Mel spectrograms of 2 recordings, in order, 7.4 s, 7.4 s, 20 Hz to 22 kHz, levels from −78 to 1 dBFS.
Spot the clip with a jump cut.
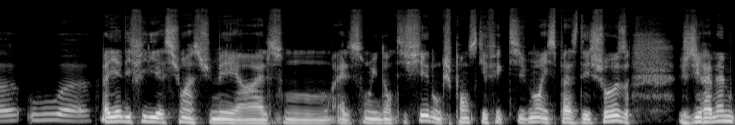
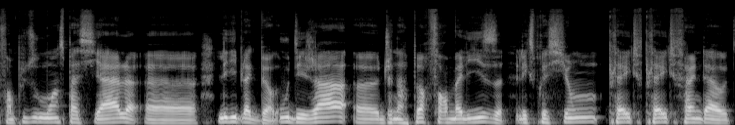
second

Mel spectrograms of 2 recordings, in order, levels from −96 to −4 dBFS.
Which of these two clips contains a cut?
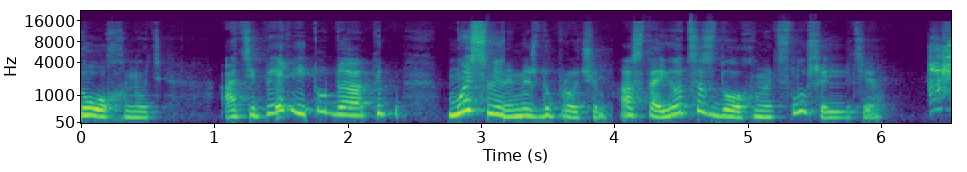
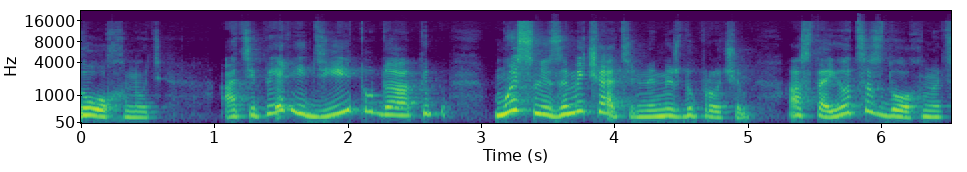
first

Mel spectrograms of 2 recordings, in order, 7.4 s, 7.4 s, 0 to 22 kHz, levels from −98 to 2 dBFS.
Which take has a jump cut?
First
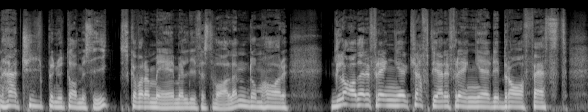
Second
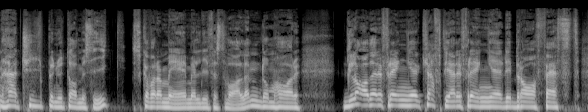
first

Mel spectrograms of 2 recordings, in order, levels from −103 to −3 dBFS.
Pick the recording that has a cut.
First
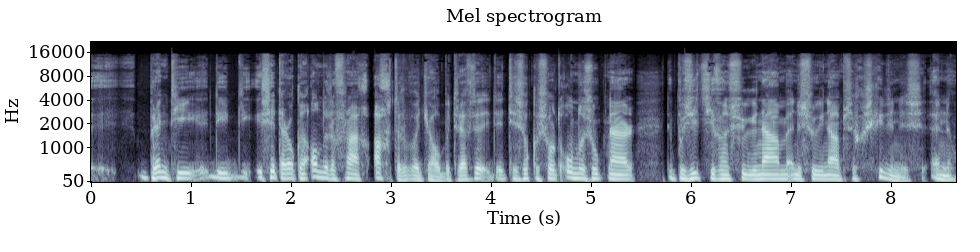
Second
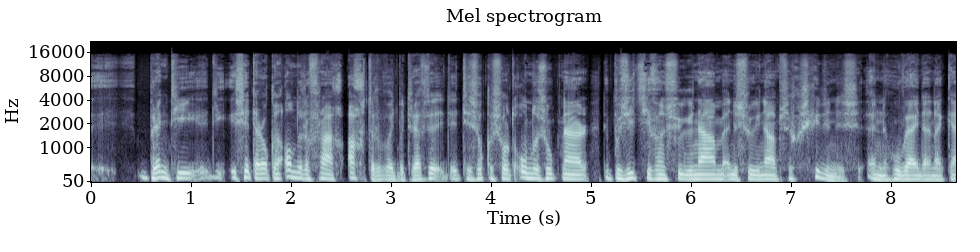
second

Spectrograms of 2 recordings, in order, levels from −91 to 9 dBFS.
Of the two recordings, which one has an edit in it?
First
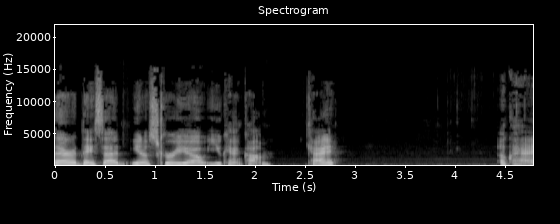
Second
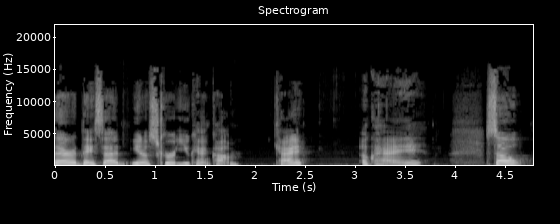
second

